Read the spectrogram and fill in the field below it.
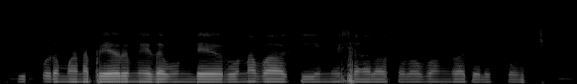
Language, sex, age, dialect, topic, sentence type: Telugu, male, 18-24, Southern, banking, statement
